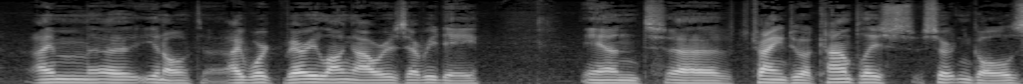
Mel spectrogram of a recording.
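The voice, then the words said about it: Tired-sounding voice. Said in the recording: “you might be able to hear it in my voice a little bit, but I'm tired.”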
